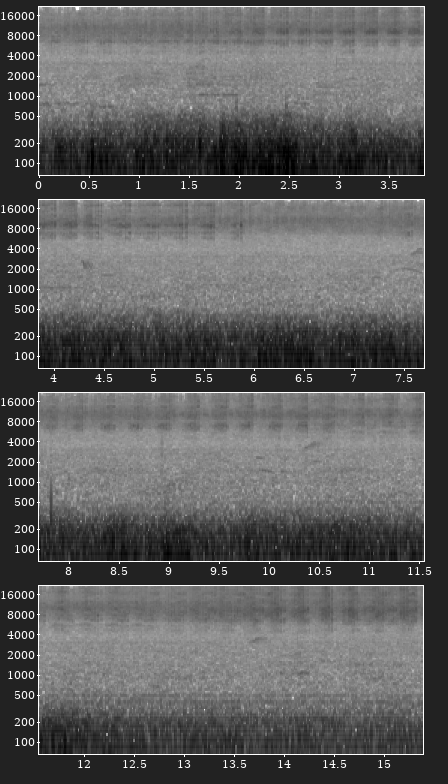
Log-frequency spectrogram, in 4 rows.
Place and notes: During this evening, it's an hot and threatening athmosphere. A violent storm is brewing on the horizon. There's a lot of locusts and mosquitoes. During this night, we had 7 dangerous storms, whose 2 were enormous, and 2 storms again in the morning. Exhausting !
Châtillon-sur-Seine, France, 31 July, ~22:00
